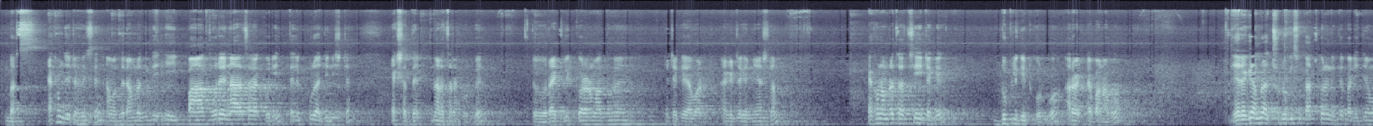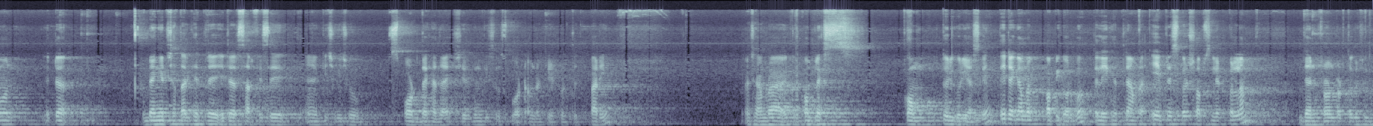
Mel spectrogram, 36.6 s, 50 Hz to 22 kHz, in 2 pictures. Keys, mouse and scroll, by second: 0.9 click, 1.8 click, 3.0 g, 7.0-10.0 middle drag, 10.2-10.8 scroll down 1, 10.8-13.9 middle drag, 17.7-18.4 scroll up 3, 18.4-19.7 middle drag, 19.7 click, 20.1-23.2 middle drag, 25.9-29.0 middle drag, 33.8 a, 34.8-35.2 scroll down 3, 35.9 click.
